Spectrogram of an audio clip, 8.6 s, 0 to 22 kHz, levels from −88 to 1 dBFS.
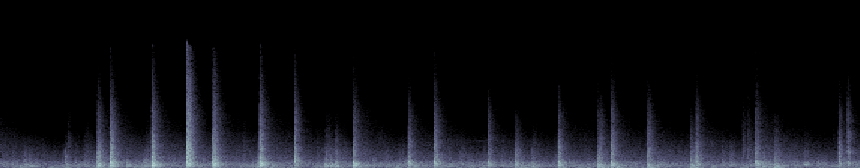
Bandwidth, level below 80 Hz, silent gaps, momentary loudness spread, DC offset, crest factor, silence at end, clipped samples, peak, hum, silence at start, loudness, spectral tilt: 16 kHz; -54 dBFS; none; 14 LU; under 0.1%; 30 dB; 0 s; under 0.1%; 0 dBFS; none; 0 s; -31 LUFS; -4.5 dB/octave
